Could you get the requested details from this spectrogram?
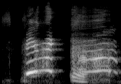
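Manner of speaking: very high screaming anime hero; Goku shout. Retold or imitated. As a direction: yell it like Goku. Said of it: "He's like".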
